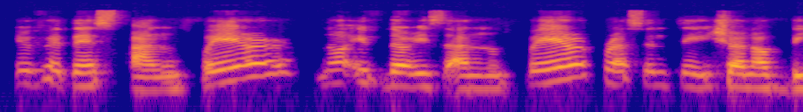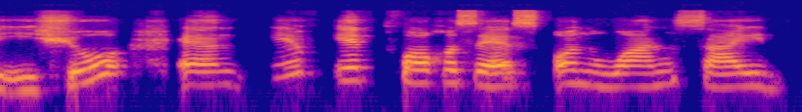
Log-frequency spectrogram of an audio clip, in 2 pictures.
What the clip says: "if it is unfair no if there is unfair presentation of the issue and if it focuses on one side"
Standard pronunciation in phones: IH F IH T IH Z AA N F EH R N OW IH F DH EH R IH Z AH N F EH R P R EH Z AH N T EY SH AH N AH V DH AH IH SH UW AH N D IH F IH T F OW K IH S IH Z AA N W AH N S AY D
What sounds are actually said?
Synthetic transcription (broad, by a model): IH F IH T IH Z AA N F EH R N OW IH F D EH R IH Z AH N F EH R P R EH S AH N T EY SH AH N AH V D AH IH SH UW AH N D IH F IH T F OW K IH S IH S AA N W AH N S AY D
